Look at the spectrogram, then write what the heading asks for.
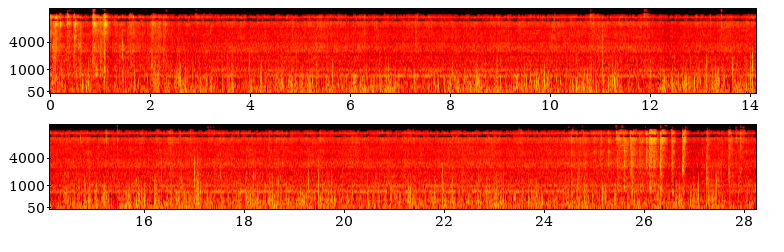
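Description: Passenger train running at speed, heard from aboard: a steady rumble of wheels on the track with a faint steady hum, occasional clicks, and a cluster of sharper clicks over rail joints near the end.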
